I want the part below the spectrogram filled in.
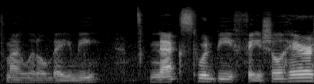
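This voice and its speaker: Noticeable background noise fills the recording. A man talks at a fairly slow pace. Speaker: vlogger. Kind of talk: casual vlog. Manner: casual, filler-heavy.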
